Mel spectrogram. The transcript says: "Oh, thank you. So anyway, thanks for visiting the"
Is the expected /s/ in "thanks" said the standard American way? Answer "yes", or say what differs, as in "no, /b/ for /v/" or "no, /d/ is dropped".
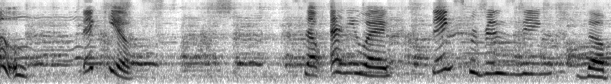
yes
